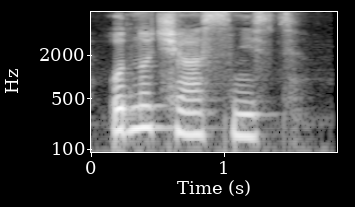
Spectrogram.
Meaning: 1. simultaneity, simultaneousness 2. synchronism
- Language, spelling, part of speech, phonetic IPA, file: Ukrainian, одночасність, noun, [ɔdnɔˈt͡ʃasʲnʲisʲtʲ], Uk-одночасність.ogg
